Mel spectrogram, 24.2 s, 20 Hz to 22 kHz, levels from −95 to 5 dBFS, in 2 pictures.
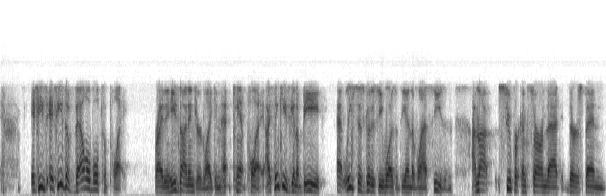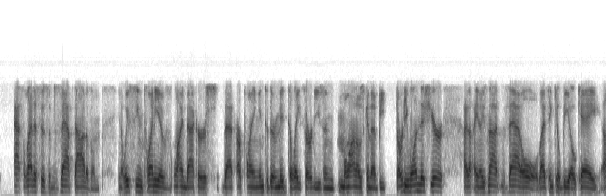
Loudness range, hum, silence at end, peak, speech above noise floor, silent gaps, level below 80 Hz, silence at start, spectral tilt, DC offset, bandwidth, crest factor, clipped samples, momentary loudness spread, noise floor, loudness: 2 LU; none; 0 s; -2 dBFS; 53 dB; none; -54 dBFS; 0 s; -10 dB/octave; under 0.1%; 4.1 kHz; 14 dB; under 0.1%; 8 LU; -69 dBFS; -17 LUFS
